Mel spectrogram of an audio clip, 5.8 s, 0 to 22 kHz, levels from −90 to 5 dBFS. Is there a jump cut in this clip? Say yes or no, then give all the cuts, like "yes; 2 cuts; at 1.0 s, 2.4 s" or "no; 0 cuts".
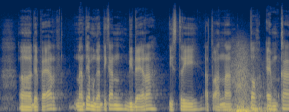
yes; 1 cut; at 4.8 s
